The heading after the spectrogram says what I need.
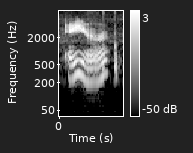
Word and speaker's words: heir: and queen okay so I'm thinking about this word heir and I'm noticing it's not spelled the same as the air we breathe I'm also noticing it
